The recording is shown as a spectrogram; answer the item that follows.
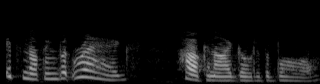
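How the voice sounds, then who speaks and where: A woman's voice: medium pitch, lively intonation, normal speed, breathy edge. An actress playing a sweet, earnest young heroine full of girlish wonder in an old-time radio drama. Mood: wonder, delight. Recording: dull old radio recording with hiss.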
